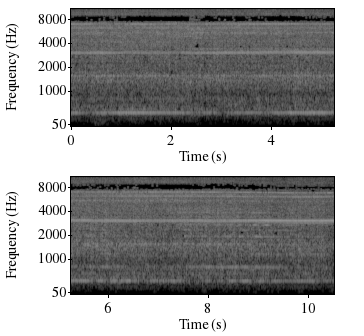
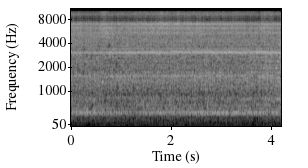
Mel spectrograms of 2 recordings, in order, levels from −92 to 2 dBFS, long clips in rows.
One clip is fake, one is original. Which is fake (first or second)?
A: second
